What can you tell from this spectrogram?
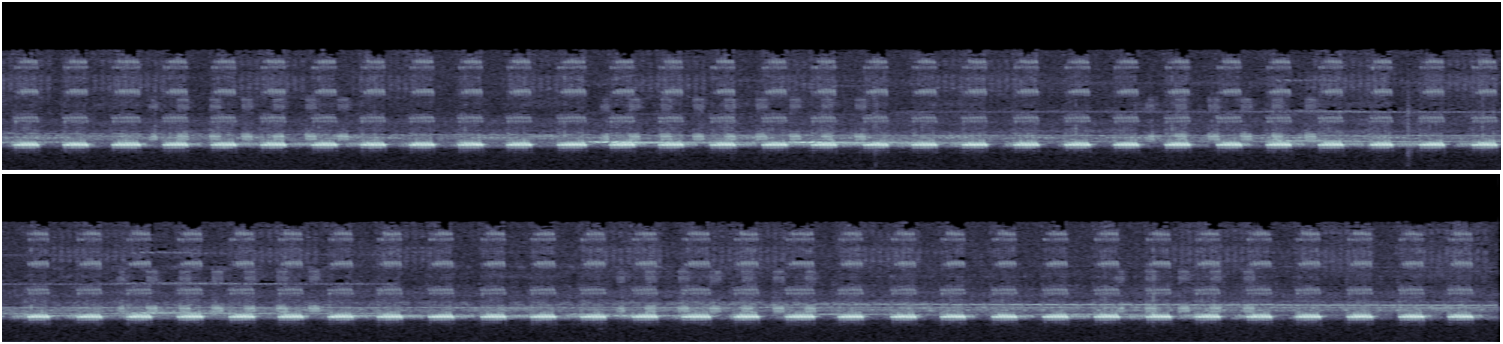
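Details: Night chorus of autumn grass insects in Changnyeong, South Gyeongsang, Korea: a bright, even chirp repeating close to three times a second for the whole stretch, layered over a softer, rapid high trill and a low hum.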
